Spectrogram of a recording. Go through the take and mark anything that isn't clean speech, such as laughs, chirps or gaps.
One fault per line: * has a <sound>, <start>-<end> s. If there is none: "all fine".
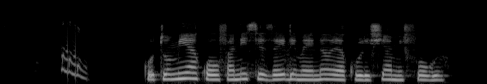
* has a chirp, 0.6-0.9 s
